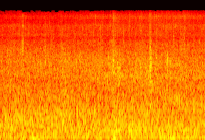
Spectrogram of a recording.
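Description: Steady rush of floodwater pouring through a spillway.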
